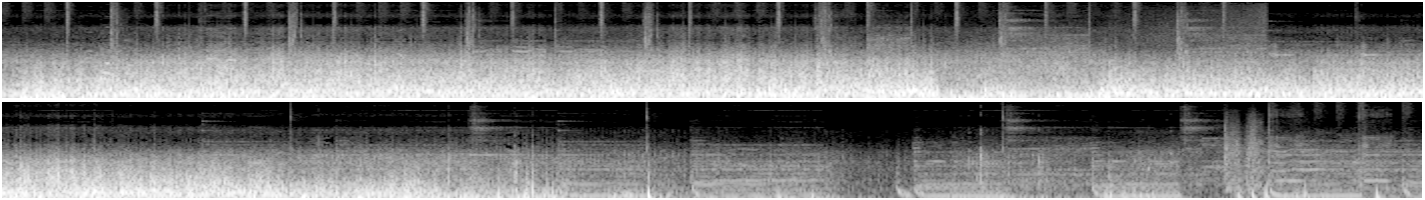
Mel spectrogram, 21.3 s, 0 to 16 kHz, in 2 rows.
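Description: Wind buffeting a mountain bike's action-camera microphone and knobby tyres rolling over a rough dirt trail, with sharp rattles and clicks from the bike on the bumps during a fast descent. The noise drops off sharply about 15 seconds in as the bike slows.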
